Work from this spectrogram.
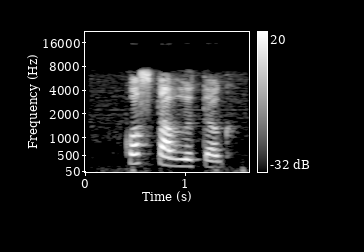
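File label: "коставлытӧг", Komi, female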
